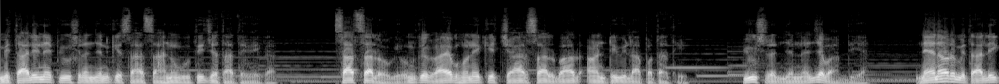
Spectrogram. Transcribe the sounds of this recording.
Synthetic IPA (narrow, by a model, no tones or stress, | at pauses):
mɪt̪aːlinepjuːʃɾɐ̃ɲd͡ʒənkesaːt̪ʰsaɦnubut̪id͡ʒɐt̪a̰ːt̪eʋḛːɡa̰ː | saːt̪ʰsaːlɦo̰ːɡə̰ḛʊ̰nkeɣaːjəbɦoːneket͡ʃaːɾsaːlbaːd̪ãːɳʈiʋila̰ːpət̪a̰t̪ʰḭː | pjuːʃɾɐ̃ɲd͡ʒənːed͡ʒɐʋa̰ːb̚d̪ḭja̰ː | nɛːnaɔːɾmɪt̪aːli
